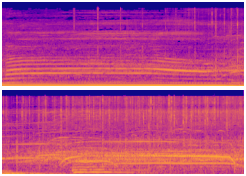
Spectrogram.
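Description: A live rock band's closing note held over heavy bass, the bass cutting out about four seconds in, then a second long held tone as the festival crowd cheers and whistles.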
